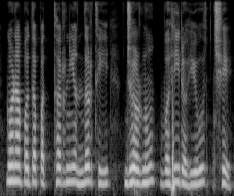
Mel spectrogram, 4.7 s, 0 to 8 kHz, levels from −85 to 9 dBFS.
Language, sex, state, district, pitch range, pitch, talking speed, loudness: Gujarati, female, Gujarat, Valsad, 195-220 Hz, 210 Hz, 100 wpm, -17 LUFS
